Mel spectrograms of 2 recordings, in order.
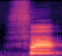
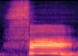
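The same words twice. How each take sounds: First: فا clipped short as just the sound, a quick fa; short letter sound. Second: فا drawn out long as the letter's name, faa. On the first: Teacher contrasting name and sound, short and loud. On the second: Teacher contrasting name and sound, slow and long. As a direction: stretch the name فا slowly. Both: Shown as a demonstration. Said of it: "اس کا نام لمبا ہے، آواز چھوٹی ہے۔".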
